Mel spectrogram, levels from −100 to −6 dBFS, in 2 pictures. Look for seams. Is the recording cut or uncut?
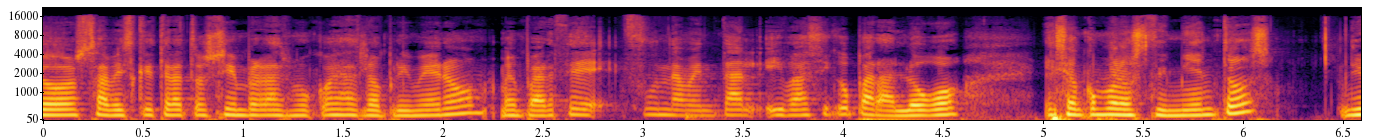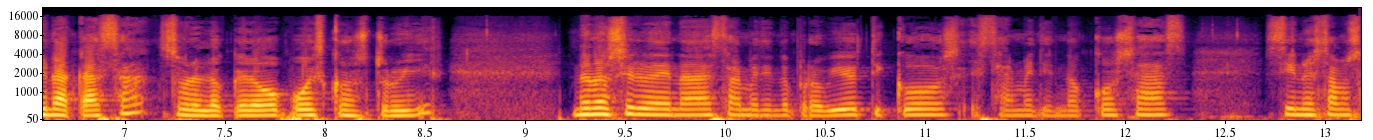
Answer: uncut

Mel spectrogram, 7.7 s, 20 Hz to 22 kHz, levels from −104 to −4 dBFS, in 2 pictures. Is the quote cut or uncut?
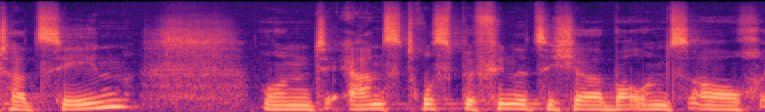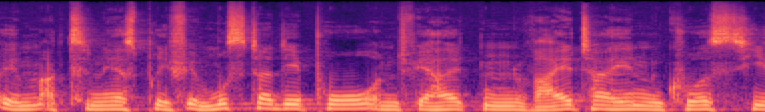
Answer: uncut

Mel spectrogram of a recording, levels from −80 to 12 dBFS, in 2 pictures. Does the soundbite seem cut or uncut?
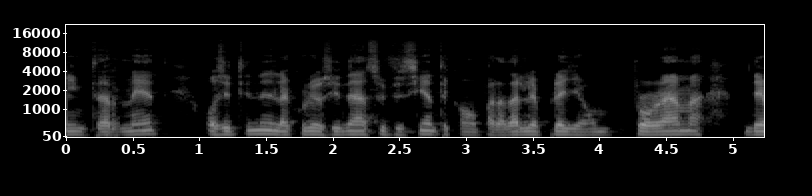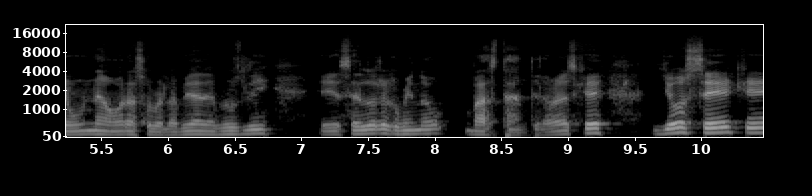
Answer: cut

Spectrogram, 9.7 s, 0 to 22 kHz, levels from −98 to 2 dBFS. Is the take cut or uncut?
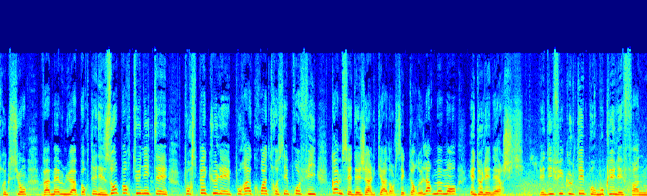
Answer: uncut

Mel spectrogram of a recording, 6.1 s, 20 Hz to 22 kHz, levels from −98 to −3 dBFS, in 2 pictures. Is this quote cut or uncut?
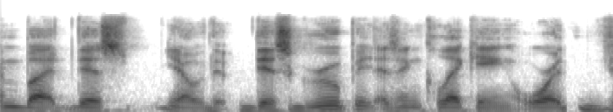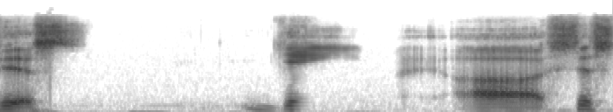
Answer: cut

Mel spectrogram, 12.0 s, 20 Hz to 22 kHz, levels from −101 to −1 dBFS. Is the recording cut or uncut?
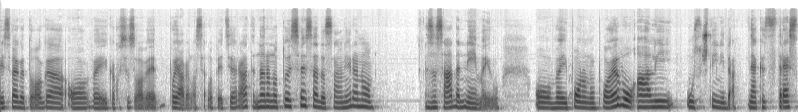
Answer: uncut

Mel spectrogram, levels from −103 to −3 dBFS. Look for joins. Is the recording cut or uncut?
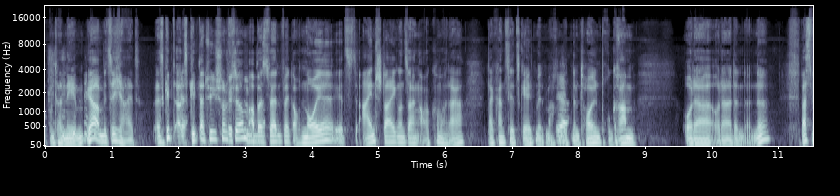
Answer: uncut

